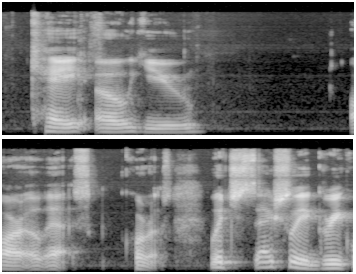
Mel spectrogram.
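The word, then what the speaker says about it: kouros: And so that stance, that pose is called basically what this sculpture is called, choros, which is spelt here again. It's spelt K-O-U-R-O-S, choros, which is actually a Greek word that means male youth.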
